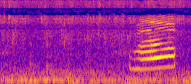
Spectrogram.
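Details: A hungry stray cat, mother or kitten, being fed by people; one drawn-out meow near the end, steady and slightly rising with strong harmonics, after quiet background hum.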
